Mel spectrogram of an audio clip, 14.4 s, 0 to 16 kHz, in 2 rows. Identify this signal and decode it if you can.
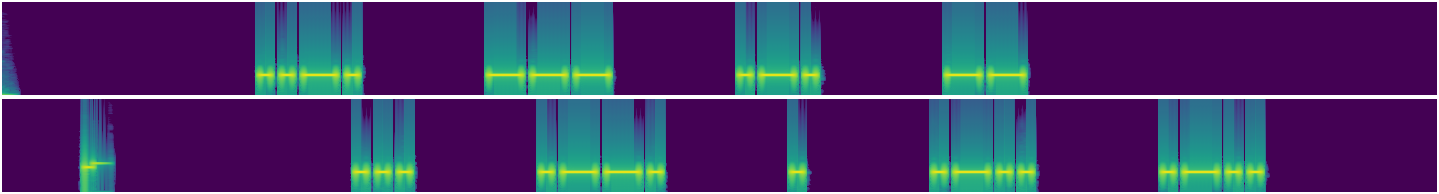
Morse code, heard as a keyed tone, about 22 wpm, spaced as for 10 wpm, 700 Hz. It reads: FORM SPELL
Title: 4x Character Spacing - Top 200 Words - 22wpm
